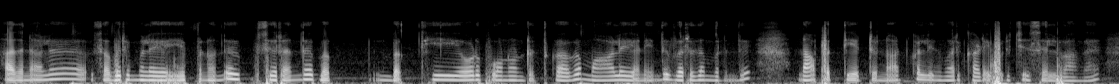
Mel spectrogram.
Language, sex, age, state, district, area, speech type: Tamil, female, 30-45, Tamil Nadu, Dharmapuri, rural, spontaneous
